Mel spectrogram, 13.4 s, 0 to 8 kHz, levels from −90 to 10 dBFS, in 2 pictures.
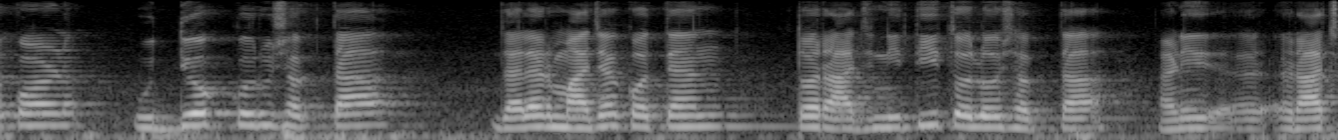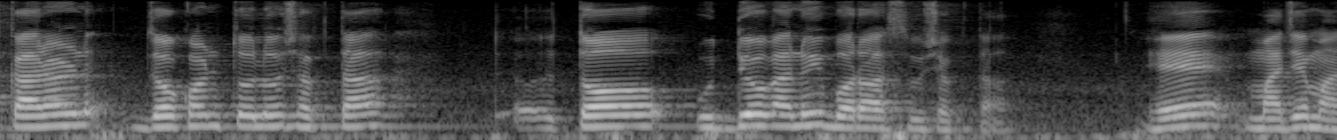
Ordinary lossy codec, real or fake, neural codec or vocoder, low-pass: none; real; none; none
